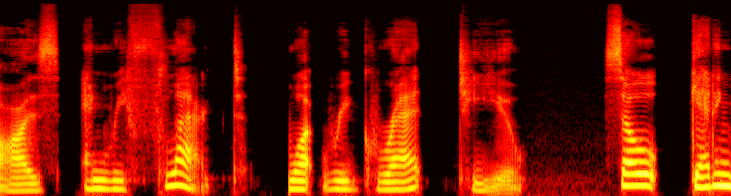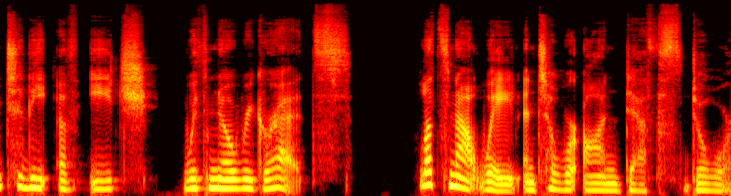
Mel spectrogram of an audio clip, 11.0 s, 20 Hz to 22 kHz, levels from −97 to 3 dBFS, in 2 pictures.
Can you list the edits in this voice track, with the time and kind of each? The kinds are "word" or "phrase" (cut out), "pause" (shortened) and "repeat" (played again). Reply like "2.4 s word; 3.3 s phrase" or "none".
2.2 s word; 3.3 s word; 5.1 s word; 5.9 s word; 6.7 s word; 8.4 s word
